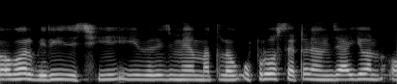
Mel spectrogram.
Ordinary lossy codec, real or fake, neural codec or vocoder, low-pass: none; fake; autoencoder, 48 kHz, 32 numbers a frame, DAC-VAE, trained on Japanese speech; 7.2 kHz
